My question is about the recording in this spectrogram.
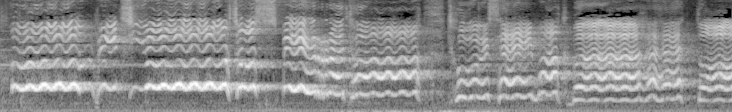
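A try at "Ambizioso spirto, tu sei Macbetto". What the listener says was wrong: There's two T's in Macbetto. I want to hear them.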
